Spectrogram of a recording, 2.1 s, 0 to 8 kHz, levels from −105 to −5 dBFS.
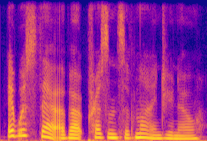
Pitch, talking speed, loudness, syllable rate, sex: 210 Hz, 260 wpm, -17 LUFS, 6.4 syllables/s, female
